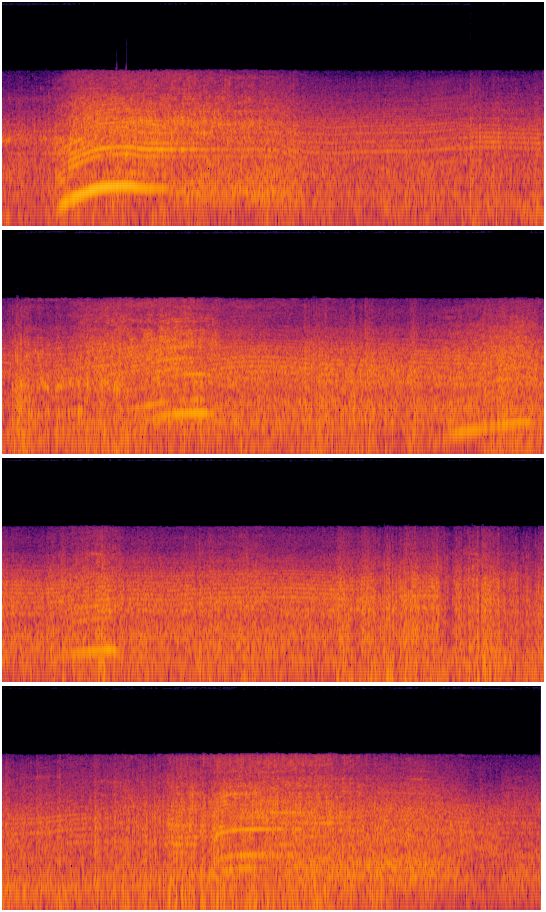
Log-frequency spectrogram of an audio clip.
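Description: Paramotor engine and propeller running in flight, over a steady rush of air. The engine is throttled up several times: its pitch rises and then holds, most strongly about a second in and again near the end.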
